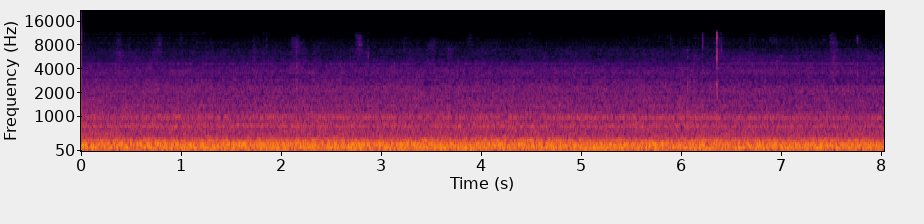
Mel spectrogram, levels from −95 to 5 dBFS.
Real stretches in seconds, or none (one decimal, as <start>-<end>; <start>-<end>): 1.3-8.0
